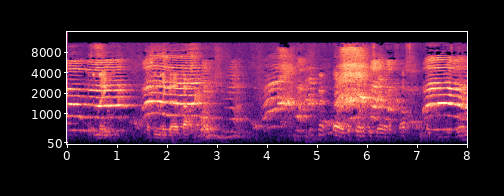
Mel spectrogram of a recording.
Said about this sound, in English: No, 1 second. I hear a screaming kid. 1 second.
